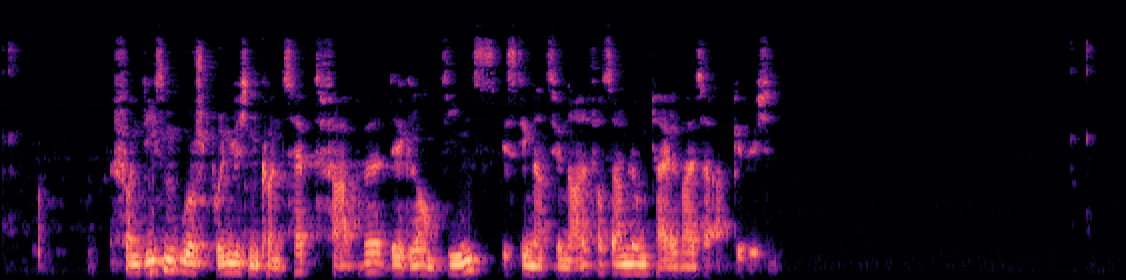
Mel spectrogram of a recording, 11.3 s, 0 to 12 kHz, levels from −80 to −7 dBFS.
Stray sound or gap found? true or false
false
